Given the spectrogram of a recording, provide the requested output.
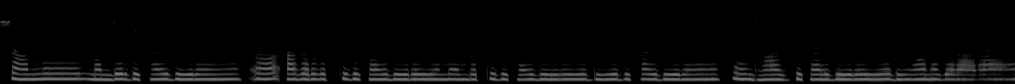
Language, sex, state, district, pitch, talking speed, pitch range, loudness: Hindi, female, Bihar, Sitamarhi, 235 Hz, 190 wpm, 230-240 Hz, -45 LUFS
